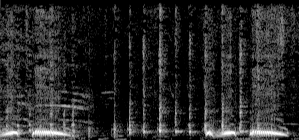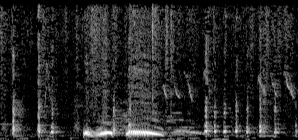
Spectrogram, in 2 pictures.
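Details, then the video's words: Spotted dove, called tekukur or derkuku, recorded as a lure so doves start singing: three regular phrases, each a short coo then a longer falling coo, about every two and a half seconds, with light clicks and taps around them. "tekukur super gacor suara yang di nanti nanti semua burung"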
